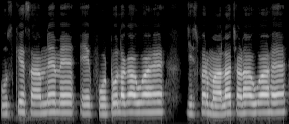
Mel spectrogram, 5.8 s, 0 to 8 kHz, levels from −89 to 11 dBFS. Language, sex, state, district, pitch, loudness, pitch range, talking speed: Hindi, male, Jharkhand, Deoghar, 190 Hz, -16 LUFS, 175-195 Hz, 145 wpm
